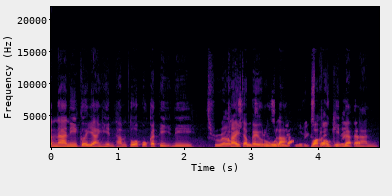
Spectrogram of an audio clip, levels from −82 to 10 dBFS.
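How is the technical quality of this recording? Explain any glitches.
The recording has clear technical problems: the speech is repeatedly followed by its own delayed copy, and it gets pushed down while both sides talk.

Echo leak, 0.9 to 2.32 s: a very faint copy of the speech trails about 154 ms behind, roughly 40 dB down, likely a loudspeaker echo the far end's canceller missed.

Echo leak, 3.04 to 3.66 s, around 4.05 s, and 4.53 s to the end: a much stronger copy sits 125 ms behind, about 5 dB below the speech and briefly as loud as it, again likely leaked loudspeaker pickup.

Speech suppressed in double talk, 2.84 to 4.41 s: the speech dips by as much as about 15 dB over roughly a second, likely because the echo canceller, unable to separate talker from echo, turned both down.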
